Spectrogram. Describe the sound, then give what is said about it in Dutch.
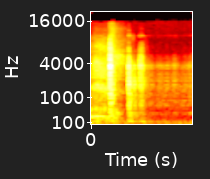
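A 2 euro coin is tossed and lands with a sharp metallic clink, followed by a couple of quick bounces and a faint ringing settle, fairly quiet, with no talking. “dat deze 2 euro munt zwaarder is aan de ene kant oh, ja, dan aan de andere kant.”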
